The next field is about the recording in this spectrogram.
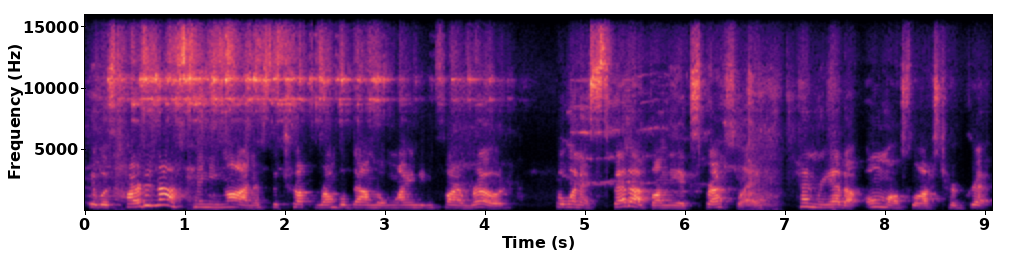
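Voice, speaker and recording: A woman with a fairly high voice tells a story for children. She reads aloud as a school storyteller. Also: moderate pace, pushed and bright, a little hiss or hum, rough recording.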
